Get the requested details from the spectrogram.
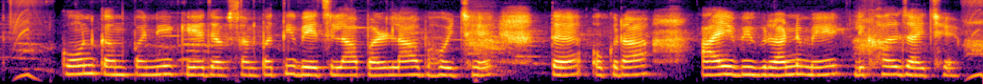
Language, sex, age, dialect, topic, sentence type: Maithili, female, 18-24, Eastern / Thethi, banking, statement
